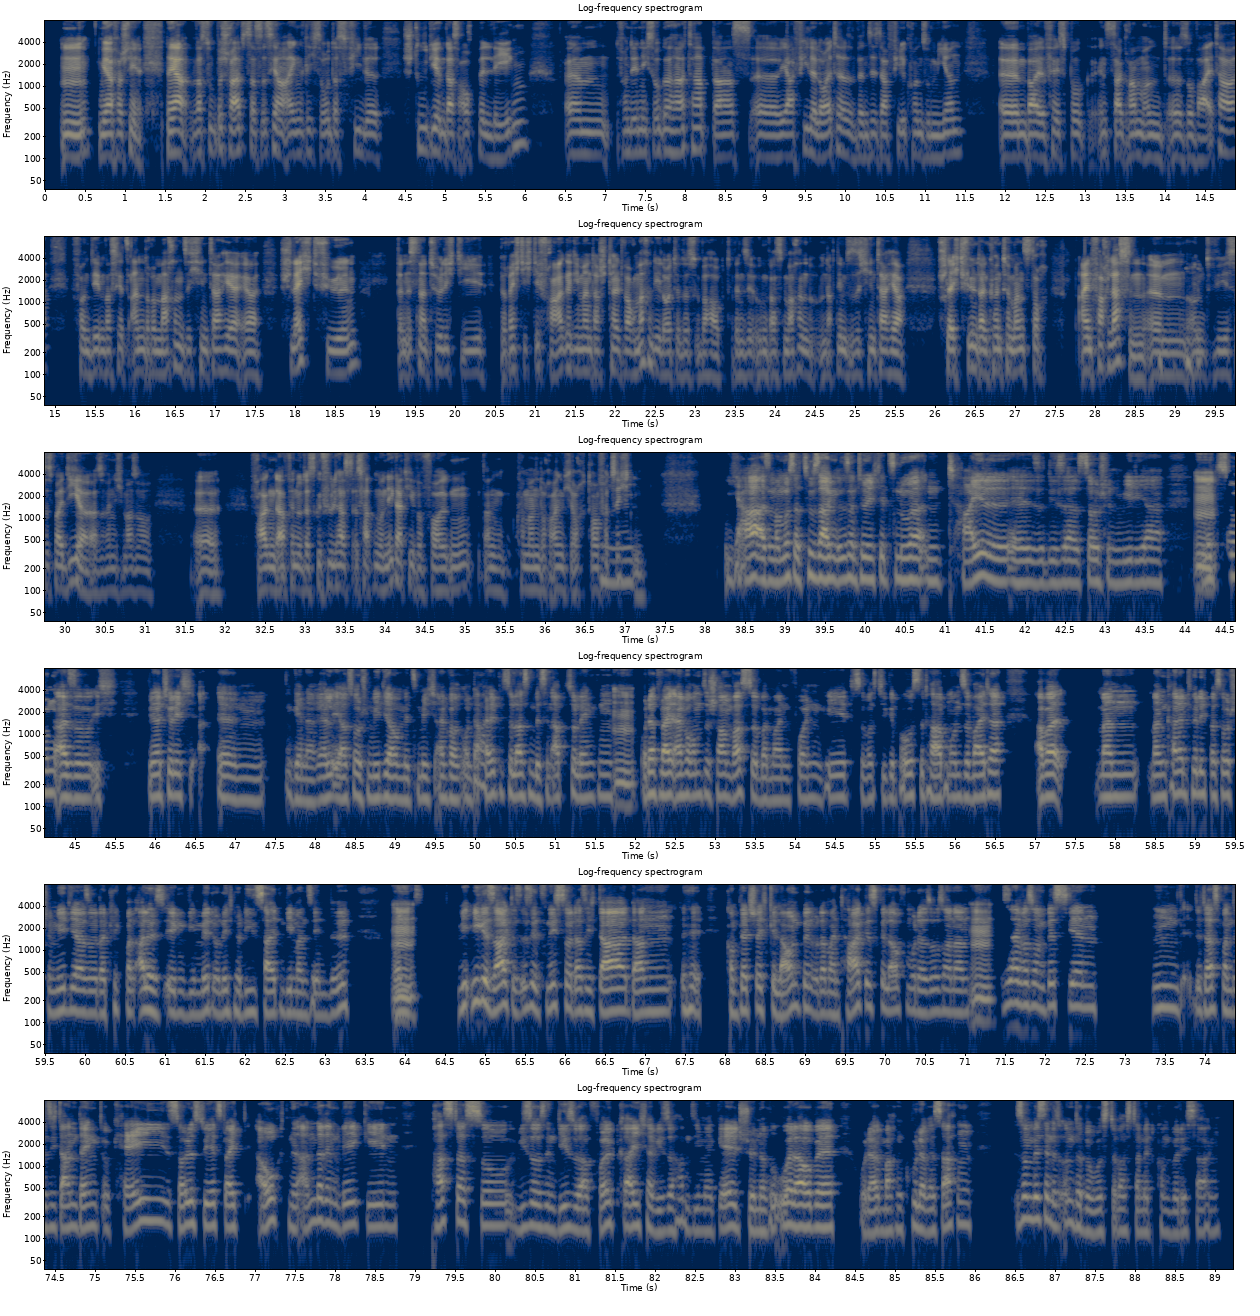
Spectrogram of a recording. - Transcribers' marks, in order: chuckle; other noise; other background noise; chuckle
- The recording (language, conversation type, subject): German, podcast, Welchen Einfluss haben soziale Medien auf dein Erfolgsempfinden?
